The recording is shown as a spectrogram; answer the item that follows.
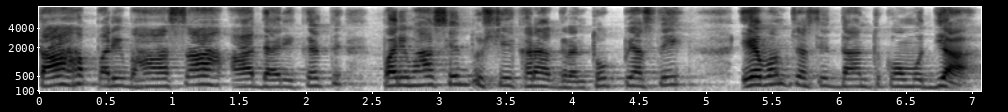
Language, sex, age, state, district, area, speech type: Sanskrit, male, 45-60, Bihar, Darbhanga, urban, spontaneous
